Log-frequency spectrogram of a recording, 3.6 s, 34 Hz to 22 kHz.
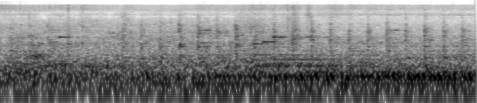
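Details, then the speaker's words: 2014 Ford Fusion at a police vehicle auction, about 114,000 miles, bought for a thousand: steady, even idle with a smooth low hum, no knocks or misses; running and sounding good. Normal idle. "it is running sounds good this is a 2014 Ford Fusion"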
